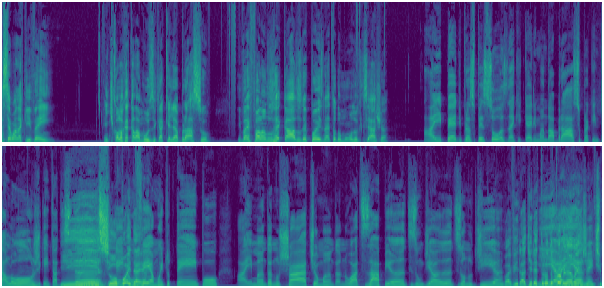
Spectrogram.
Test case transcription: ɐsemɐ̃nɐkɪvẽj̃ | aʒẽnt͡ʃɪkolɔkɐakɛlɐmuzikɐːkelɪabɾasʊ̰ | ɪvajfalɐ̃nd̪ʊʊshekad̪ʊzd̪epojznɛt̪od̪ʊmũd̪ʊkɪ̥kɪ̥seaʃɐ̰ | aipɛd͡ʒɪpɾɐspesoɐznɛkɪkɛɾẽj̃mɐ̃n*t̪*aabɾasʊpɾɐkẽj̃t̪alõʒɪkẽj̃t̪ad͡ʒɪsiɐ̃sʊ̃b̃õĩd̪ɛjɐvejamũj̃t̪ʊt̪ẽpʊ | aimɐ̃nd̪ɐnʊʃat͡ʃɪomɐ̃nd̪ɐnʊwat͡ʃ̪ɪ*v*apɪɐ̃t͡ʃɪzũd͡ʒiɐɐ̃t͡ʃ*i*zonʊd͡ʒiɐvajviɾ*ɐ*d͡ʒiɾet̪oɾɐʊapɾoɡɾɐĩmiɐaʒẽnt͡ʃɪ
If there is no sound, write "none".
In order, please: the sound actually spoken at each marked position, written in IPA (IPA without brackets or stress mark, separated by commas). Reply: d̪, z, ɪ, a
